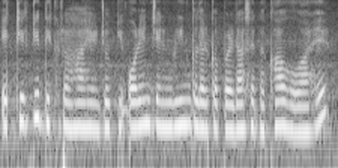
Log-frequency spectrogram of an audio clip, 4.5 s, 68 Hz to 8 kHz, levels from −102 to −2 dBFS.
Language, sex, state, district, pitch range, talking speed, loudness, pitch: Hindi, female, Arunachal Pradesh, Lower Dibang Valley, 215-235 Hz, 225 wpm, -14 LUFS, 220 Hz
